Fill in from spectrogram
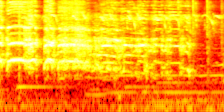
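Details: Kokok Balenggek rooster, native singing chicken of Solok, West Sumatra, on a local farm. A strong, raspy crow with layered harmonics runs almost without pause, pulsing in quick, uneven syllables, then fades slightly toward the end.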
